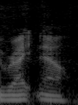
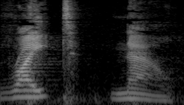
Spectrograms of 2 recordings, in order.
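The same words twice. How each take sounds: First: Said in the usual way. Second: RIGHT ... NOW, each word slow and separate; low, deliberate stress on RIGHT and NOW; emphatic RIGHT NOW. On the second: Real, not acted. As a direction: set RIGHT and NOW apart with a weighty pause. Repeats the phrase for emphasis.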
